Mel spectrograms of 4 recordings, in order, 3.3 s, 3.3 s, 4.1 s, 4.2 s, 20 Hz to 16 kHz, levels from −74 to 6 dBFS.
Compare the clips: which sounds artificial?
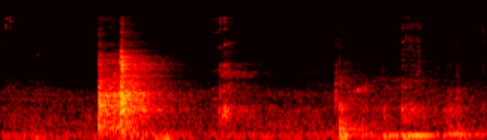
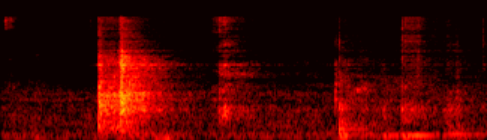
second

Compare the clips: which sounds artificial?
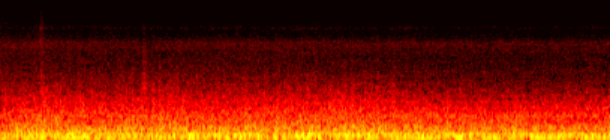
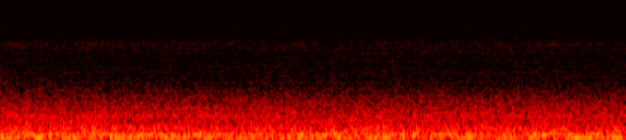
first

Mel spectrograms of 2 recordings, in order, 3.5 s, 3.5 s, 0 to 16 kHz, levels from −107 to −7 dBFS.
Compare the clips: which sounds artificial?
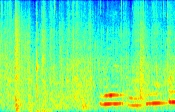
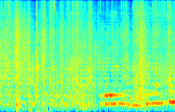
second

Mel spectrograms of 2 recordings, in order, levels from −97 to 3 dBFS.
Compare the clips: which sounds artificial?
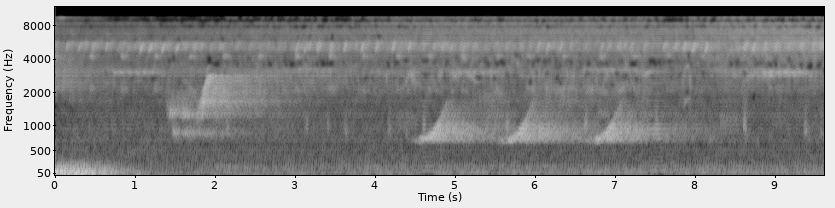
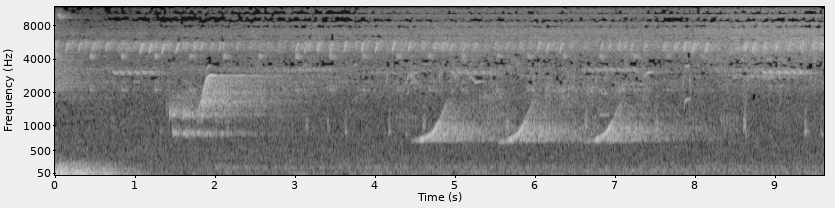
first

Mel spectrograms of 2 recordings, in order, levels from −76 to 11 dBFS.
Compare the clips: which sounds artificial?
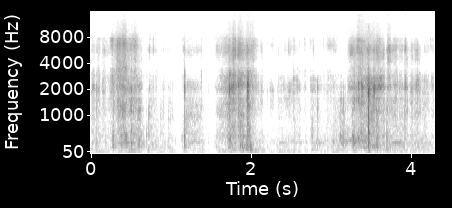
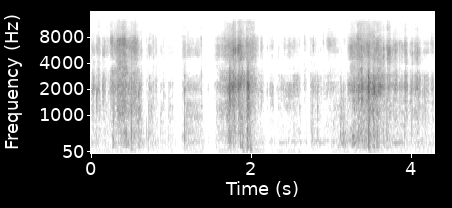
first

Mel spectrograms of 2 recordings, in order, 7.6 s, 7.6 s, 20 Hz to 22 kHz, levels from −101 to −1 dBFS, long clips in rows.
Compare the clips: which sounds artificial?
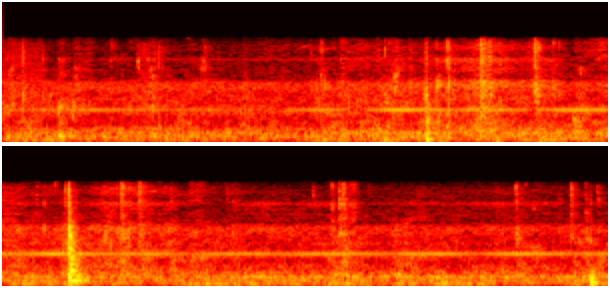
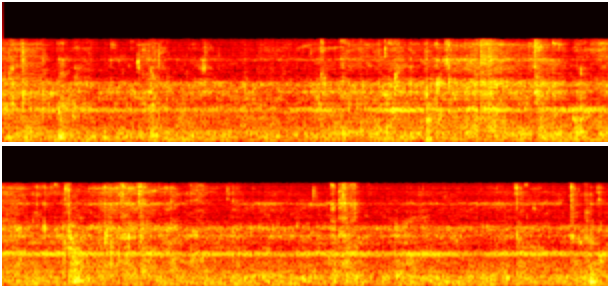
second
